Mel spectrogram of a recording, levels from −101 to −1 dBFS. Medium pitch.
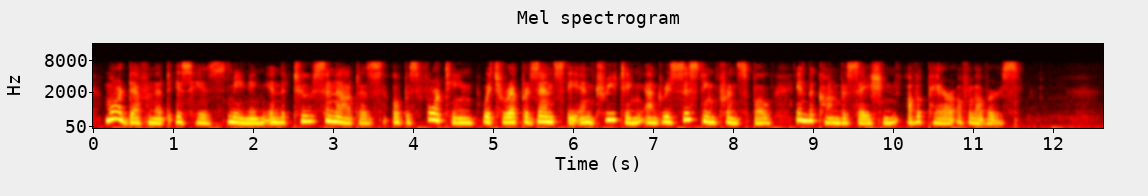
Yes: medium, 175 Hz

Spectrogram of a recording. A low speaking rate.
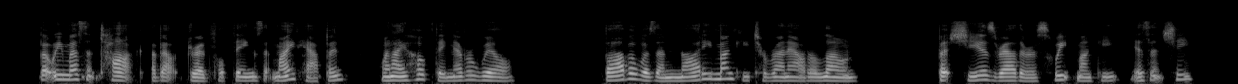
No: average, 165 wpm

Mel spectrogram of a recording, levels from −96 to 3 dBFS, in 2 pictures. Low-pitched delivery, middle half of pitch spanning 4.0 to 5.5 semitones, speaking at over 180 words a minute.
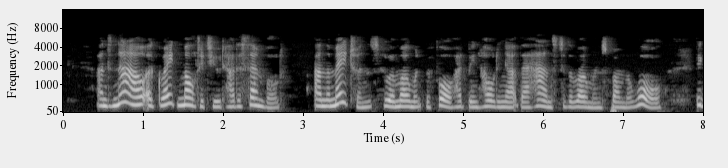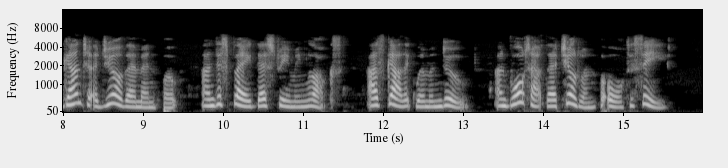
No: high, 215 Hz; average, 4.7 semitones; average, 190 wpm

